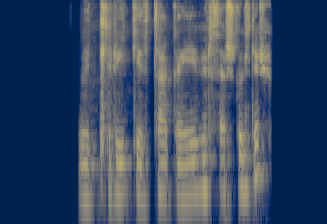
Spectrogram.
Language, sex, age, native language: Icelandic, male, 30-39, Icelandic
